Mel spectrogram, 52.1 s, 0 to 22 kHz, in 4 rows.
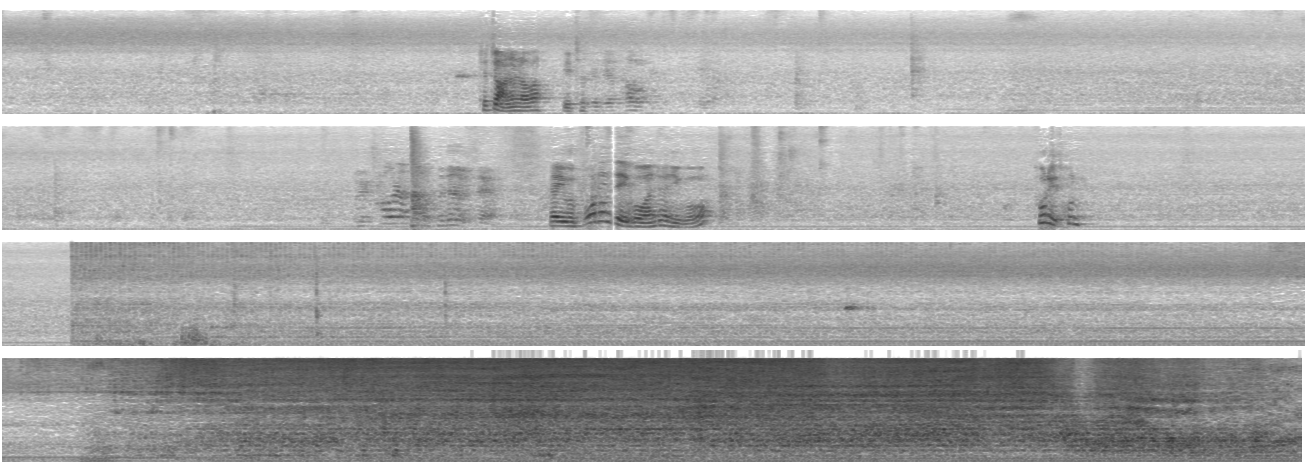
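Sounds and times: water jet rushing hiss: 0:00.0 - 0:06.4, 0:26.8 - 0:52.0
engine running: 0:26.8 - 0:52.0.

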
